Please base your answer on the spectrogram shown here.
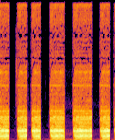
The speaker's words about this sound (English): The buzzer's for you, sir.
